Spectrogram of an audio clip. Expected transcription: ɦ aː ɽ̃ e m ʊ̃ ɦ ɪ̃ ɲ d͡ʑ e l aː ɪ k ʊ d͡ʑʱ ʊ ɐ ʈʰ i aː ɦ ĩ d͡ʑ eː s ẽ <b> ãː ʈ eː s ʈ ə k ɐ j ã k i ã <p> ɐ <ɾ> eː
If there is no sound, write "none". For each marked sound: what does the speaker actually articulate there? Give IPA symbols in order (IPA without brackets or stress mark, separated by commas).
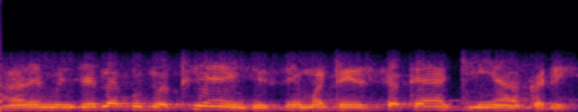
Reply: m, k, ɾ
